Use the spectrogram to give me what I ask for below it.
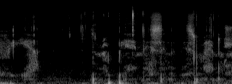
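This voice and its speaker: In a soft-spoken whisper, a woman talks over loud background noise. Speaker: ASMR reader. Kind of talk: soft-spoken reading of a story. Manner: soft close-mic ASMR whisper, reading. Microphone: studio mic.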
